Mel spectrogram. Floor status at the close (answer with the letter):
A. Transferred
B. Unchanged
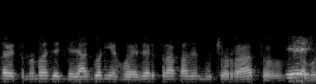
A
